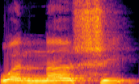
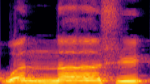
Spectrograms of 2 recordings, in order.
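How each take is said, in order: First: The sh sound is pushed out forcefully. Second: The sh sound is soft and weak. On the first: The speaker calls it wrong. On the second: The speaker calls it right. "Tidak terlalu dihentakan ... cukup seperti itu"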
